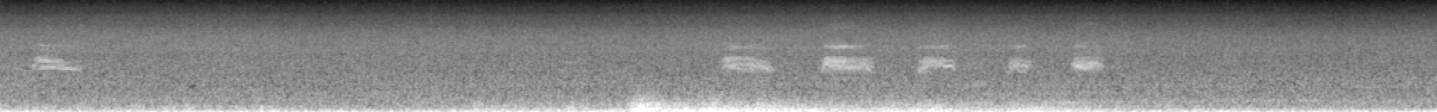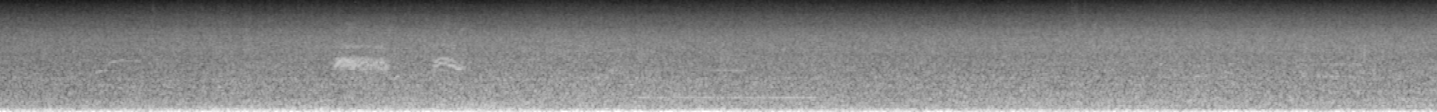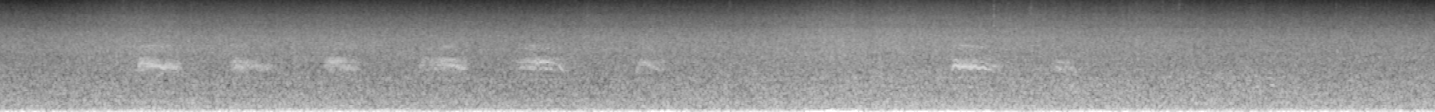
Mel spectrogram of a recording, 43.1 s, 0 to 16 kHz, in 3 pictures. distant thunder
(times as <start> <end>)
6.3 10.9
